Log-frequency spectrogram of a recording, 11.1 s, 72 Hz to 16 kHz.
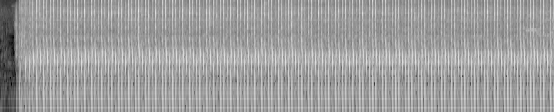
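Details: Honda Supra Fit single, exhaust off, after crankcase seal replacement and piston ring re-fitting for heavy smoking: catches and settles into an even, crisp putter around 220 a minute, no knocks, no smoke; fixed.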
